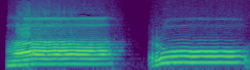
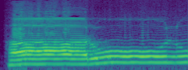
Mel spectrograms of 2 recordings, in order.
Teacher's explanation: Ha simpul makhrajnya di pangkal kerongkong. Ha ru dua harakat.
